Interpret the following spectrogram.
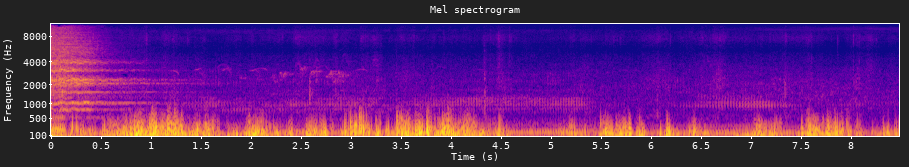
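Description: Wind buffeting the microphone in irregular low rumbling gusts, over the faint steady running of a tractor engine working the field some way off.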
